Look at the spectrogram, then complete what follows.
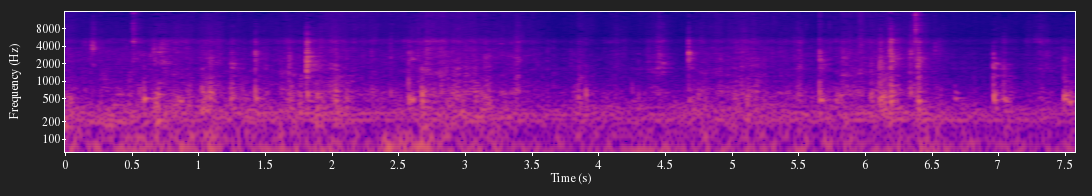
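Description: Wooden spatula stirring a thick vegetable curry in an aluminium pressure cooker, with soft irregular scrapes and taps against the pot.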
